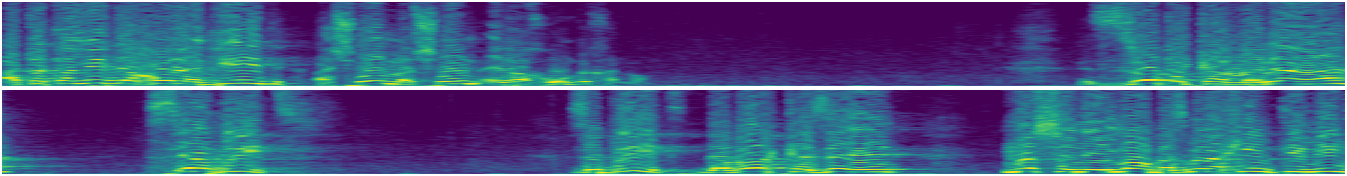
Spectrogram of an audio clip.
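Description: A man's voice: high voice, sing-song, long pauses, crowd noise, poor audio. A man giving a sermon as a rabbi, telling stories and calling out to his listeners. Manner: storytelling, calls out to listeners. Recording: loud background noise.

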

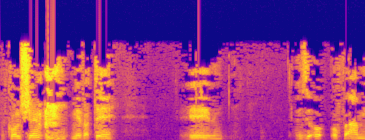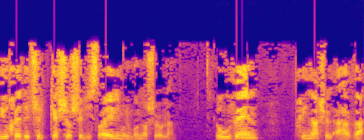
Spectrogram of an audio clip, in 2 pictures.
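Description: A man teaching a Torah lesson in a measured, thoughtful way, with pauses and hesitations. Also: mid-range voice, steady tone, husky. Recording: dull, lo-fi recording.

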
